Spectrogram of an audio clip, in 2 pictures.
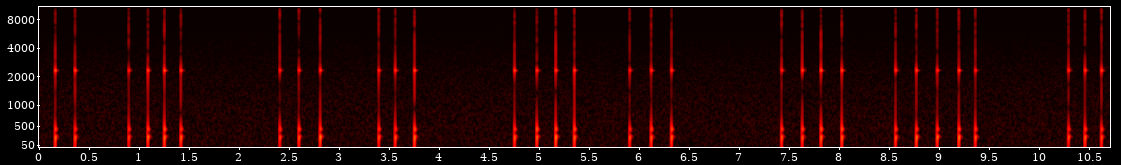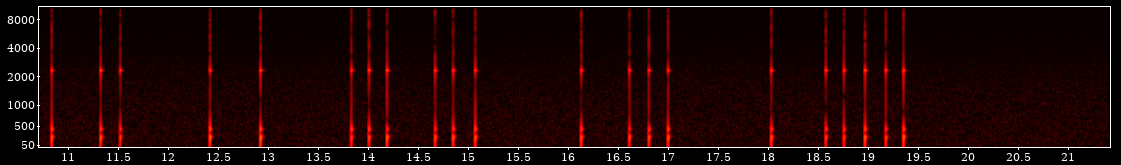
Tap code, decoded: INSURANCE

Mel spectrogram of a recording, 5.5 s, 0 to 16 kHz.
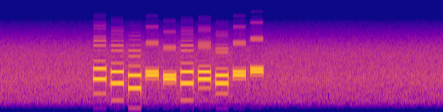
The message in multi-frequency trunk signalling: KP 84068950 ST

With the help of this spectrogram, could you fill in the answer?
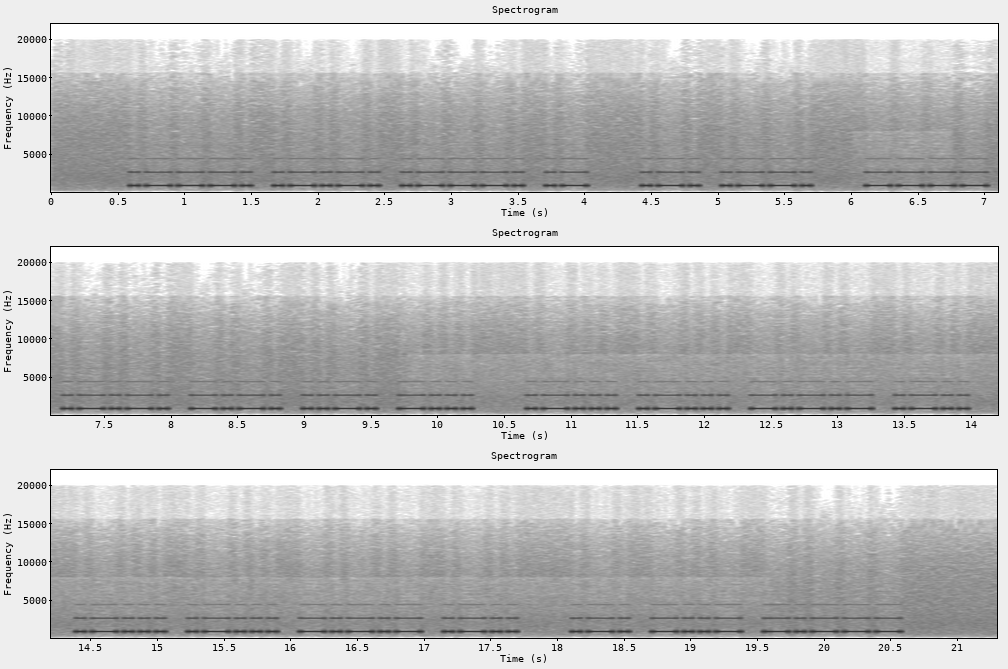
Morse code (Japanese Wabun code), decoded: センセイ ナツ コンニチハ オオサカ オオサカ ナマエ

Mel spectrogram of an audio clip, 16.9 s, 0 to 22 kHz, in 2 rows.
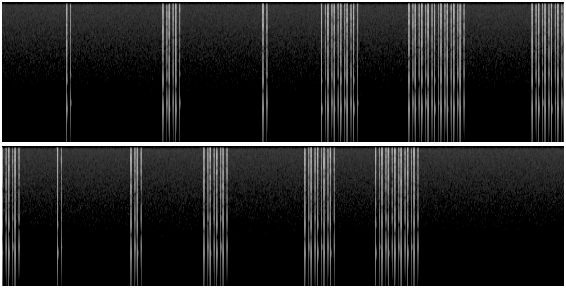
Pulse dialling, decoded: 1 3 1 6 9 8 1 2 4 5 7

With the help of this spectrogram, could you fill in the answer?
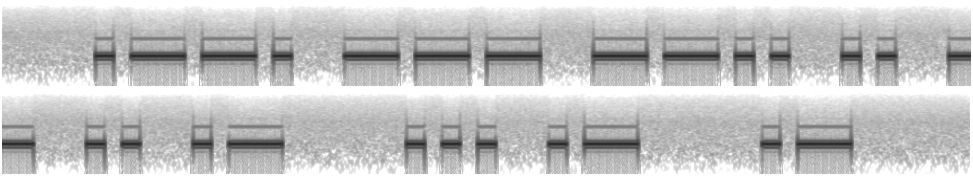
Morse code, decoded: POZITIA SA A

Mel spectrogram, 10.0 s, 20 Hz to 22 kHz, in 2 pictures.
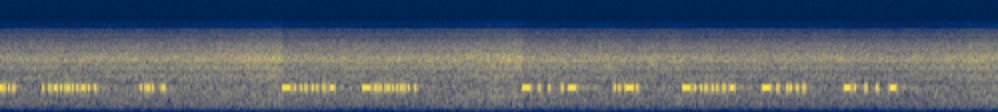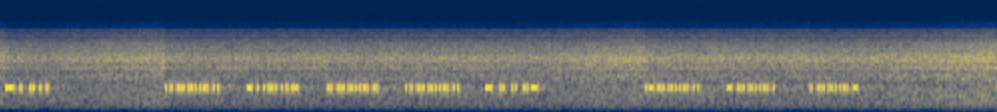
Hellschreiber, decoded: … DE M1DKU K SQ8SA 569

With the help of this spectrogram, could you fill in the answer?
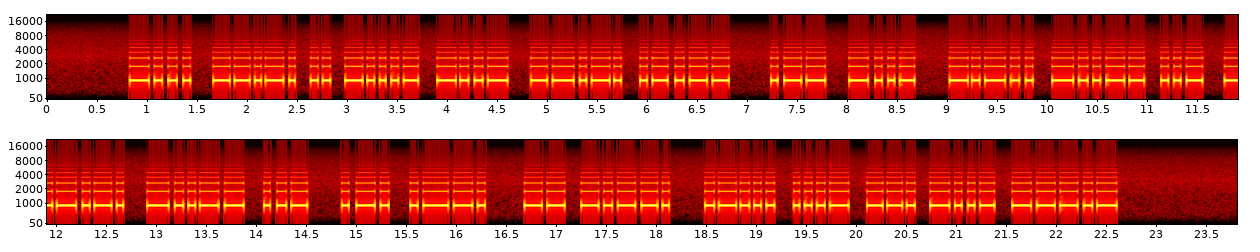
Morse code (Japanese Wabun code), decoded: ハジメマシテ ヤマ キユウシユウ ナツ ヨル オクリマス

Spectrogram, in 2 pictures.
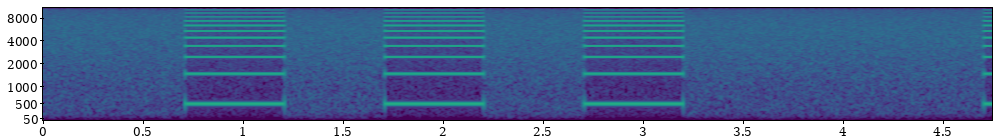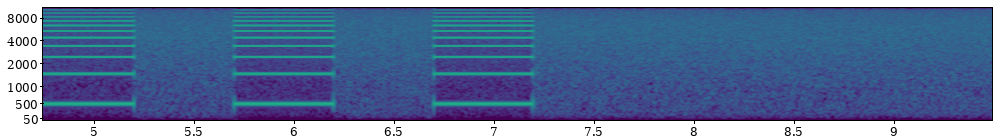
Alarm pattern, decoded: temporal three

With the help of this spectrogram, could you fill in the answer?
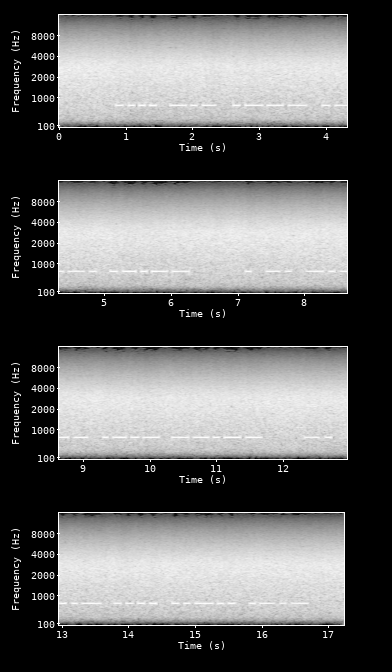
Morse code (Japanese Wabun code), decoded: ヌワヲツテ ヘタケロア タウヌトロ

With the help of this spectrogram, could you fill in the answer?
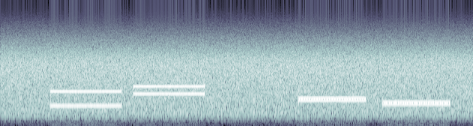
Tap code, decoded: none

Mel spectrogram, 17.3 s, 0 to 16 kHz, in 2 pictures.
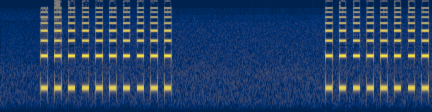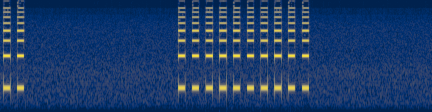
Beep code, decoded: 10 short

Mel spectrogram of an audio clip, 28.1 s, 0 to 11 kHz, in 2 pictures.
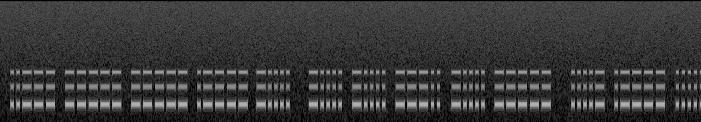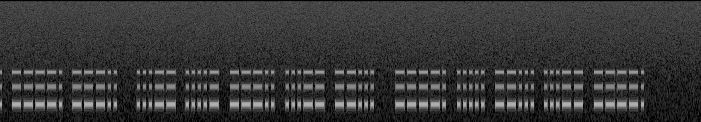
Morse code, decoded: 20016 66860 41598 34837 95739

